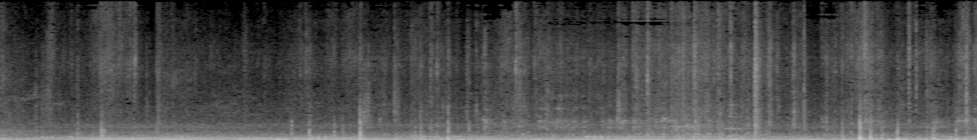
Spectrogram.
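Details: Fancy pigeons kept at a breeding farm give soft, low, throaty coos, some drawn out, over a steady hum, with sharp clicks and shuffling from the birds moving about.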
